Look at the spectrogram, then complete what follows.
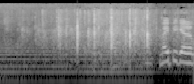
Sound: audience applauds

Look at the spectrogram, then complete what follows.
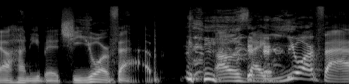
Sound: laughs

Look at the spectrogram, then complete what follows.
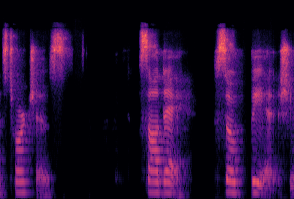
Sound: speaks Norwegian

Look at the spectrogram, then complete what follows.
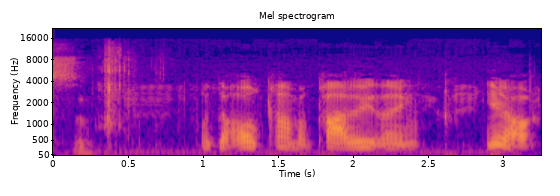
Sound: chewing

